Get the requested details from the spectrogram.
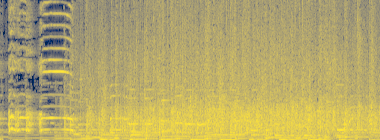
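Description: A loud rooster crow rings out for about a second, then gives way to bouncy, steadily pulsing music with a heavy bass beat. No one speaks.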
